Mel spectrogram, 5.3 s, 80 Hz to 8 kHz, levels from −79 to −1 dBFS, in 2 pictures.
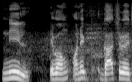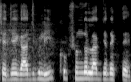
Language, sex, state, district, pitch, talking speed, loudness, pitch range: Bengali, male, West Bengal, North 24 Parganas, 160 Hz, 135 wpm, -16 LUFS, 155-175 Hz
